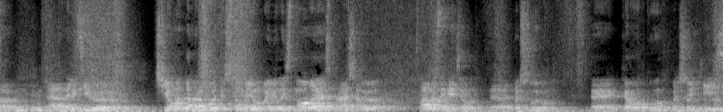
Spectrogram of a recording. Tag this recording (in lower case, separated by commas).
speech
